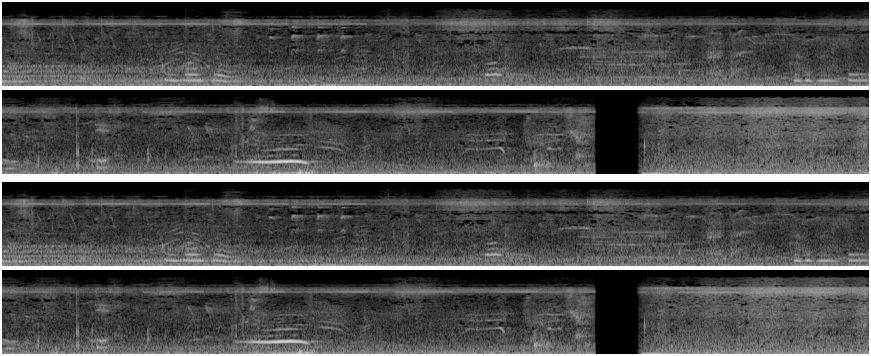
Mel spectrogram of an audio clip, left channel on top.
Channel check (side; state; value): both; identical; correlation 1.00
